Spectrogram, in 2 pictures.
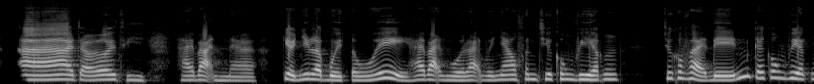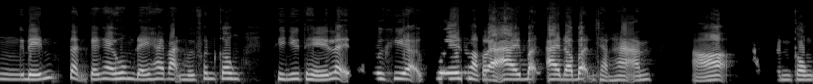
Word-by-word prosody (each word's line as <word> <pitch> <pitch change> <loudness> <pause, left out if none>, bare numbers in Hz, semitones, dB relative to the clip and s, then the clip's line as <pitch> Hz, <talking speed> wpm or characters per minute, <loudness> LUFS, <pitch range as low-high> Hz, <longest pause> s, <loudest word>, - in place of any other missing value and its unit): À, 220 +1 +3
trời 200 -2 -2
ơi 225 +1 +1
thì 200 -3 -8 0.3
hai 200 0 -6
bạn, 195 -3 -3
ờ, 175 -1 -8 0.3
kiểu 245 -6 +2
như 230 +5 -2
là 230 -2 +3
buổi 200 -2 0
tối 190 +4 -4
ấy, 255 -10 +1
hai 210 +5 -4
bạn 210 -3 -1
ngồi 190 -1 -3
lại 195 +1 -3
với 200 -1 -6
nhau 220 +2 -2
phân 235 +1 -5
chia 240 +1 -2
công 240 0 -4
việc. 220 -1 +2 0.6
Chứ 285 -1 -5
không 280 -1 -3
phải 205 -9 +2
đến 195 - +1
cái 290 -1 0
công 300 -1 -4
việc 265 -3 0
ừm, 240 -2 -6
đến 235 +7 +3
tận 290 -5 -1
cái 235 -1 0
ngày 260 -1 +2
hôm 265 0 +2
đấy 230 0 +1
hai 260 +1 0
bạn 245 -3 0
mới 215 - -1
phân 260 +3 -5
công, 265 -1 +1 0.3
thì 250 - -2
như 250 +2 -1
thế 220 -3 +2
lại 280 - +2 0.2
đôi 265 -1 +1
khi 265 +1 +1
lại - - +1
quên, 270 0 +5
hoặc 235 -4 +2
là 220 - +5
ai 235 0 +5
bận - - 0
ai 230 -1 +4
đó 220 -1 +4
bận 260 -1 +1
chẳng 205 -4 -4
hạn. 205 +2 0 0.4
Đó, - - +4 0.3
phải - - -17
phân 210 +1 -7
công 215 0 +1
225 Hz, 230 wpm, -22 LUFS, 205-255 Hz, 0.6 s, quên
